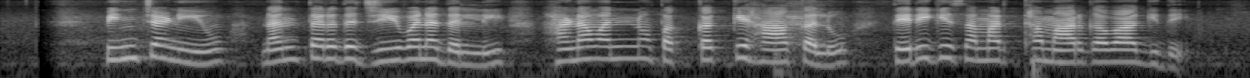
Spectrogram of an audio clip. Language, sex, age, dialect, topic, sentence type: Kannada, female, 18-24, Coastal/Dakshin, banking, statement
